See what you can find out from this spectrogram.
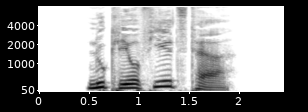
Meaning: inflection of nukleophil: 1. strong/mixed nominative masculine singular superlative degree 2. strong genitive/dative feminine singular superlative degree 3. strong genitive plural superlative degree
- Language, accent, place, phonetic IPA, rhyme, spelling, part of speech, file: German, Germany, Berlin, [nukleoˈfiːlstɐ], -iːlstɐ, nukleophilster, adjective, De-nukleophilster.ogg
